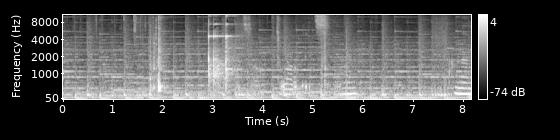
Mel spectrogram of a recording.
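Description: Oats, dates, raisins and cinnamon go into a food processor for no-bake vegan oatmeal raisin cookies, with clinks and clatters of glass, bowls and utensils against the container and occasional faint speech.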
